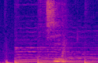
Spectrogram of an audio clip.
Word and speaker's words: ji: You just need to put your tip of your tongue down behind your lower front teeth as you pronounce J in Jeep.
